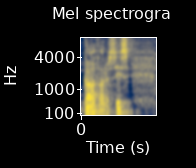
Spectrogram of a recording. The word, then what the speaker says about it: katharsis: Whereas when that's brought forward into the light, then the possibility of cleansing, catharsis, or Greek pronunciation, katharsis, as facilitated ideally by drama, means maybe it's not necessary for those events to really happen.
